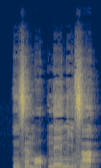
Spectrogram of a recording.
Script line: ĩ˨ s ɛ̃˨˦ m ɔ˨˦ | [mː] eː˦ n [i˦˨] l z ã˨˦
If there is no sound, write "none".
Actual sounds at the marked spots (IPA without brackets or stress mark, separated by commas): n, i˦˨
